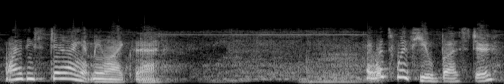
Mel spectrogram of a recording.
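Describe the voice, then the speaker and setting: Brash tough dame, old radio. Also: female voice, on the low side, wildly swooping pitch, unhurried, vocal fry, a little hiss or hum, heavily acted. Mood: indignant, impatient. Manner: brash, slangy, pushy. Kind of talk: 1970s radio drama acting. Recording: muffled 1970s radio broadcast recording.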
